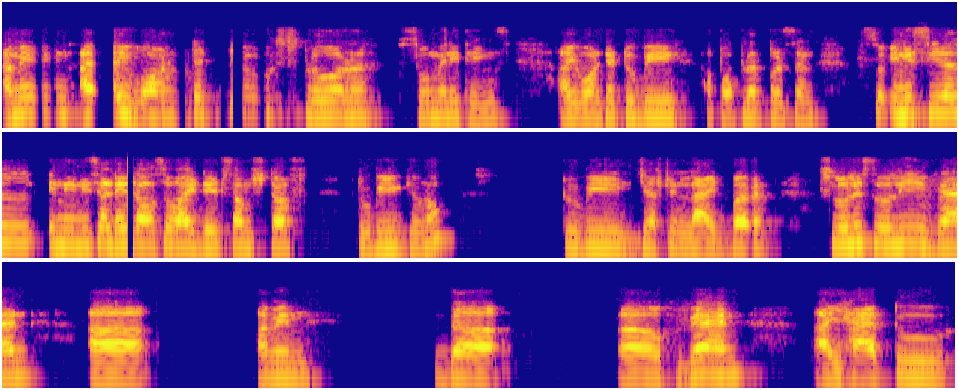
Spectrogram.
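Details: Adult Indian man whose stuttering began around class one or two and still affects his speech in meetings; real, developmental onset; stuttering.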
